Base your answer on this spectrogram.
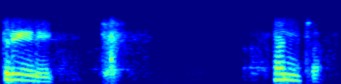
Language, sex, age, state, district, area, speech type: Sanskrit, male, 18-30, Karnataka, Dakshina Kannada, rural, conversation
